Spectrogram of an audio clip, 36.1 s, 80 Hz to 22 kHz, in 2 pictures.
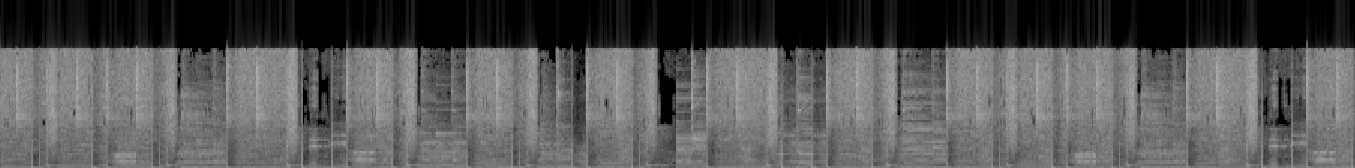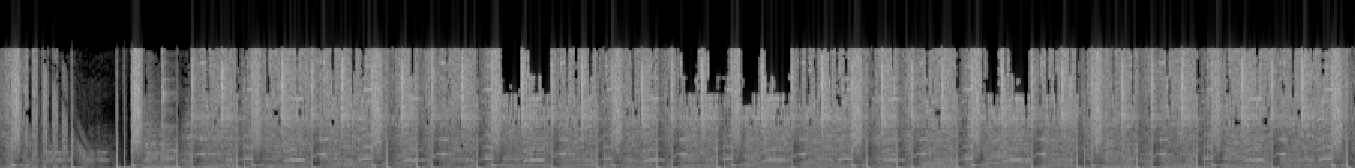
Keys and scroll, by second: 13.5 Up, 14.3 Down, 14.6 Up, 24.9 ctrl+c.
